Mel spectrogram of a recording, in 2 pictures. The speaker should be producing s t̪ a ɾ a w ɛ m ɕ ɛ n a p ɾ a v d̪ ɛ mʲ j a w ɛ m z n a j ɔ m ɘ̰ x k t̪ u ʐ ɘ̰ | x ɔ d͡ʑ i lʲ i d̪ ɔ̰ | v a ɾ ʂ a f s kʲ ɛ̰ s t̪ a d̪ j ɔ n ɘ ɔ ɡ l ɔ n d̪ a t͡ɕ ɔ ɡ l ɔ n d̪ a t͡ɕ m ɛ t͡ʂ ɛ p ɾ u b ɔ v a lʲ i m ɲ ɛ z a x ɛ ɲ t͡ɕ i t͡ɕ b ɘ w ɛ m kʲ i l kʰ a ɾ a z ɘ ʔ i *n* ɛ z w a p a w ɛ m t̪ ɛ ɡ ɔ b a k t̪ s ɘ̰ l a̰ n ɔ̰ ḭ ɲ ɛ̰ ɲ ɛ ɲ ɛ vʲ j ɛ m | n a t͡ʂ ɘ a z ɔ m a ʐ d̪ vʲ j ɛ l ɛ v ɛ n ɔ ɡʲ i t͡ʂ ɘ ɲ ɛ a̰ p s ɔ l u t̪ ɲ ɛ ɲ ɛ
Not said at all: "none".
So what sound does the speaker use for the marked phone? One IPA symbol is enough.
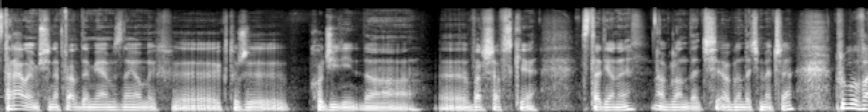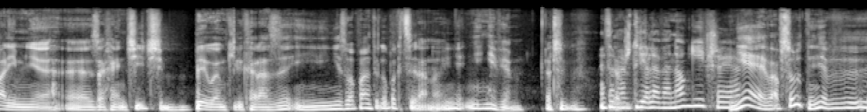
ɲ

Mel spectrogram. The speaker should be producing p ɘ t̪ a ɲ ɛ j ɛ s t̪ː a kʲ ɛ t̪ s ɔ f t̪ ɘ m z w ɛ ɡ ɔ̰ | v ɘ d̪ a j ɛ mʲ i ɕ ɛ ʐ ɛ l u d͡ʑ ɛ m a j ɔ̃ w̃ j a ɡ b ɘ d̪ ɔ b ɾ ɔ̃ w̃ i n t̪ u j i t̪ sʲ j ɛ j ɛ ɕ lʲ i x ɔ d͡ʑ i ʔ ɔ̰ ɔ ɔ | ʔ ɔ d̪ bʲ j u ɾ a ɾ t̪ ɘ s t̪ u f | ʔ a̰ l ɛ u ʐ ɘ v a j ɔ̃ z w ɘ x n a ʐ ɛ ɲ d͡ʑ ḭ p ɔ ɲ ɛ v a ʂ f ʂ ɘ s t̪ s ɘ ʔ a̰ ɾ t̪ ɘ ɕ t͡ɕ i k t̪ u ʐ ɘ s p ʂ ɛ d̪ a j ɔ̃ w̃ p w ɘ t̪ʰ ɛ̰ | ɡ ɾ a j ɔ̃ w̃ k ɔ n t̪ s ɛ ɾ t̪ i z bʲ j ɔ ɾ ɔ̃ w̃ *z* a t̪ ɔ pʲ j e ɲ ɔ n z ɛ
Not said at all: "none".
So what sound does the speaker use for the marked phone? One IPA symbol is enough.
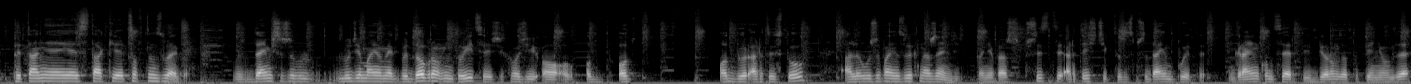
z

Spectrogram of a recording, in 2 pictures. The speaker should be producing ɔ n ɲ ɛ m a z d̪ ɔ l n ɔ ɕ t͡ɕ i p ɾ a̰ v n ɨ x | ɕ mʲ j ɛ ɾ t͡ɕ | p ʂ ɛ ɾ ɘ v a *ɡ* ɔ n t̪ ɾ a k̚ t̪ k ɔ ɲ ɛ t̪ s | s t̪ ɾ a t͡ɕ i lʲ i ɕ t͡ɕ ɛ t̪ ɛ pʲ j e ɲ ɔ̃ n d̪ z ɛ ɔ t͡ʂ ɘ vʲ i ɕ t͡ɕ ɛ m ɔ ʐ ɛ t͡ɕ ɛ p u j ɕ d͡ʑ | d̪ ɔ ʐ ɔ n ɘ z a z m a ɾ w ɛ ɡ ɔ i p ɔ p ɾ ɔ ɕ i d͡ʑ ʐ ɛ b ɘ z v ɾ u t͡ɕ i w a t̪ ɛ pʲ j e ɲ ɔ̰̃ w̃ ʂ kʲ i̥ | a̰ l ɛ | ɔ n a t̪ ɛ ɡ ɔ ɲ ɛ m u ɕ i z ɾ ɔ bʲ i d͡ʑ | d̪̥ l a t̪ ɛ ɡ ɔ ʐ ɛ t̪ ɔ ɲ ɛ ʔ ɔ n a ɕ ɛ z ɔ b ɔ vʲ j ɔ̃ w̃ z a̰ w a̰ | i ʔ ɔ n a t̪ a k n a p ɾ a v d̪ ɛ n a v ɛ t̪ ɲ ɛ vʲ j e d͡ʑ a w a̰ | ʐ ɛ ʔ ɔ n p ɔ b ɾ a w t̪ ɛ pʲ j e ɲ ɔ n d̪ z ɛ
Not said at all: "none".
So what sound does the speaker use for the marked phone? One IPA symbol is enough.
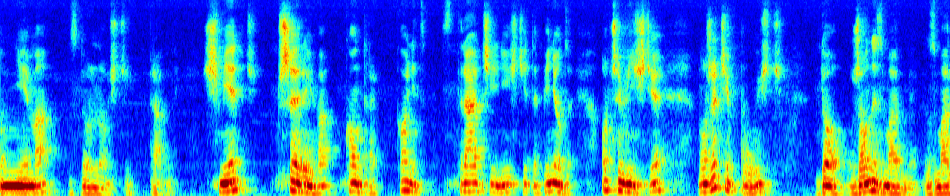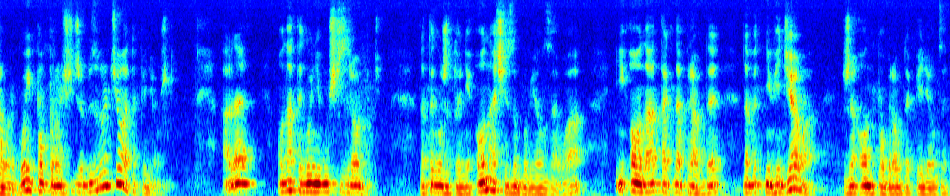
k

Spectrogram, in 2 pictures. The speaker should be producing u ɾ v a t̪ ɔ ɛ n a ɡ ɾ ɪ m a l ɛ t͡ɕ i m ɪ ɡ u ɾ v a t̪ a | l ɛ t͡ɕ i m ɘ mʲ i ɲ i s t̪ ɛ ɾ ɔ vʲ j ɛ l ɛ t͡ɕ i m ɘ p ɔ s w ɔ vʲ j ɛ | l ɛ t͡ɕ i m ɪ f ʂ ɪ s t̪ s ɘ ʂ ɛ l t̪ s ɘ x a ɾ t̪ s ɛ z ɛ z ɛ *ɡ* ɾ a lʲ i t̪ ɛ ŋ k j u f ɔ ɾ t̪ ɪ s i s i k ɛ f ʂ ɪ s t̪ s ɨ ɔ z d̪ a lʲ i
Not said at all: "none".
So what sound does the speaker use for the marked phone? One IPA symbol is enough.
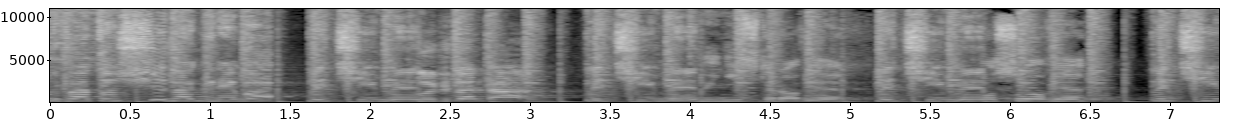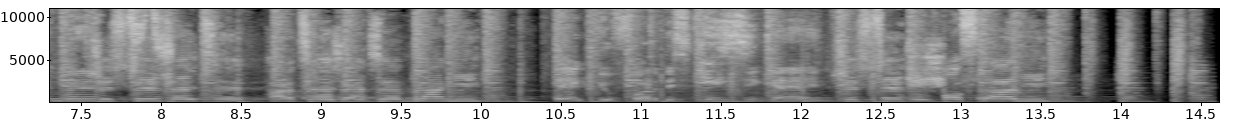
b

